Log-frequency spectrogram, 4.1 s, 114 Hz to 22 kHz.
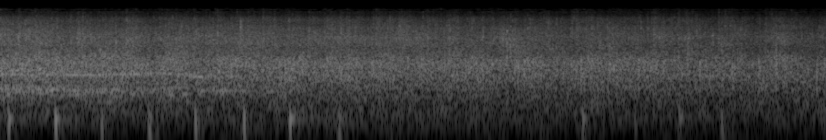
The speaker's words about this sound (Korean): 주식회사 4시 33분 그리고 러쉬 그리고 준호 헤어 그리고 조스 떡볶이에서 함께 저희 도와주고 계십니다. 이 모든 회사들 잘 되라고 여러분 감사의 박수 한번 좀 부탁드리겠습니다.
